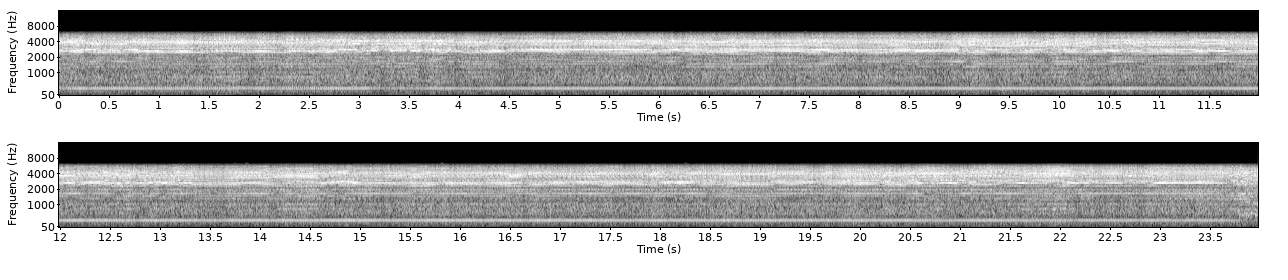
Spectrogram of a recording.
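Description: Construction machinery running without a break: a steady mechanical drone with one strong, constant hum and a whine above it.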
